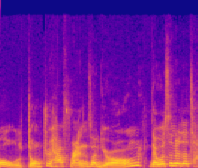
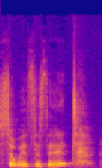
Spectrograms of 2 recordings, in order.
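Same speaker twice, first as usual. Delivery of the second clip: play-acted, slow, drawn-out, tearful weepy voice; 3 semitones higher, 4 dB quieter than usual. Retelling her own words after making herself cry: imitating her own past crying. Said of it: "I cried and I was like".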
